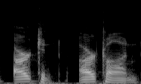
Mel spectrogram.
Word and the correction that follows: Akron: Well, how do you say it? – Akron, man. – Akron. – You don't know the kid from Akron, LeBron James?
